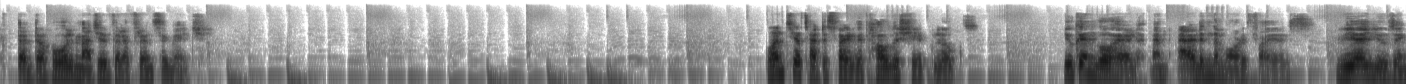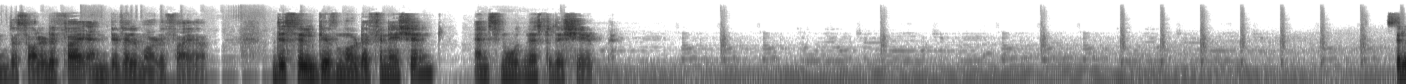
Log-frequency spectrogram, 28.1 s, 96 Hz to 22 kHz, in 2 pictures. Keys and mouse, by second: 1.3 click, 3.0 s, 4.3 click, 4.6 click, 5.3 Tab, 5.9 h, 6.0 middle click, 12.9 middle drag, 14.4-15.9 drag, 17.3-17.6 middle drag, 19.0 middle click, 19.8-21.2 drag, 21.9-22.4 drag, 23.4 click.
